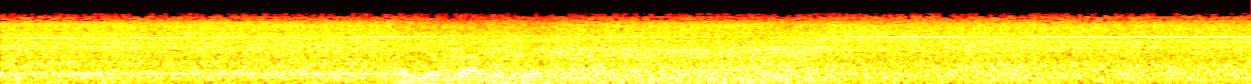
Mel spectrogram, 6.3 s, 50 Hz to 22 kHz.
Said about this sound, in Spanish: Estamos ahora mismo al lado de un una aeronave K-8 surcando los cielos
